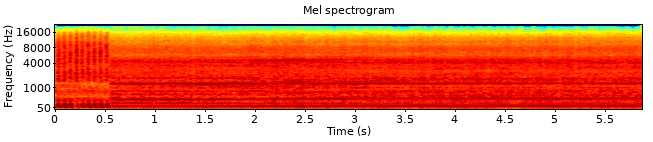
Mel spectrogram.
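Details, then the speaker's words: 1999 Snapper riding mower, 28-inch cut, 10 hp Briggs single, first run of season: after a short burst it settles into a slow, loping idle set too low; idle needs adjusting, possibly a different carb. "That's it. Really low idle. Hear it. That'll have to be for another day. We may even want a different carb for this thing."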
